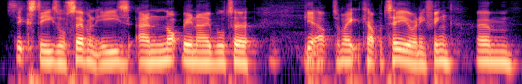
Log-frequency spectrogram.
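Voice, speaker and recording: A man's voice: mid-range voice, flat delivery, fairly quick, smooth. A man hosting a podcast in casual chat, with an informal, matey way of talking. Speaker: podcast host.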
